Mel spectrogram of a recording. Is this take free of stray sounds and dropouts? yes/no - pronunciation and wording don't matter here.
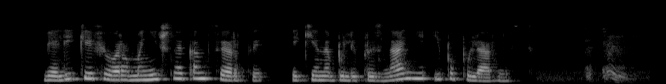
no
